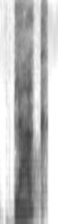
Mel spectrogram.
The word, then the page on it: pluck: Indian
